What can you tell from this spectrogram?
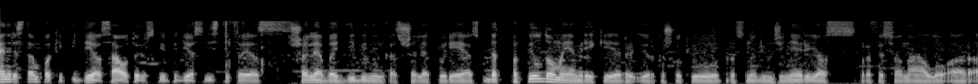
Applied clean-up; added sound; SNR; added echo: classical method spectral subtraction.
